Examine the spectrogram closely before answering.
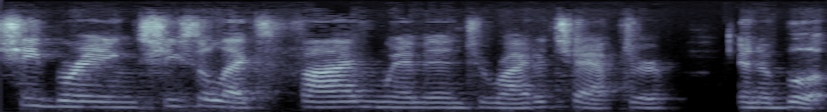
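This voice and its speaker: A woman's fairly low pitch, fairly even intonation and moderate pace over a quiet background. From US South, Louisiana. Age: 60s. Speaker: author and retired public health officer. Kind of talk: podcast interview.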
